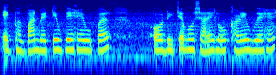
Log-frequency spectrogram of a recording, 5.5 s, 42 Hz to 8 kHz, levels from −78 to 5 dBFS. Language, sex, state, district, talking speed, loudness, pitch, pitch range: Hindi, female, Bihar, Saharsa, 150 wpm, -27 LUFS, 240 Hz, 235-245 Hz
